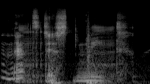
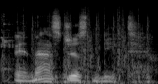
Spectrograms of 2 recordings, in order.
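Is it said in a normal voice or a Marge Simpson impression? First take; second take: Marge Simpson; normal voice. First: It is said in a Marge Simpson voice. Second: It is said in his normal voice.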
